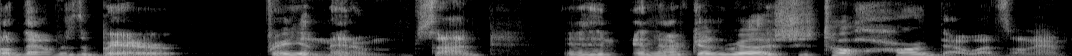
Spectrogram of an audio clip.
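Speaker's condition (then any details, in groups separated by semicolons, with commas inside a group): Friedreich's ataxia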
